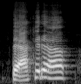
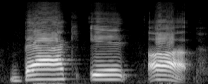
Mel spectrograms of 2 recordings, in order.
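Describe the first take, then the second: First: Said in the usual way. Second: Each word drawn out slow and louder; slow, emphatic repeat. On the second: Shown as a demonstration. Coach urging listeners to pause, slow and firm.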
